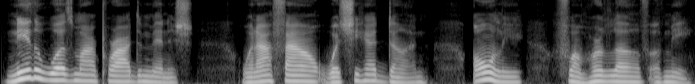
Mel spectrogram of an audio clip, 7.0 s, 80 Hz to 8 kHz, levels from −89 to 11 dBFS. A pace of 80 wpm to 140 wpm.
No: average, 155 wpm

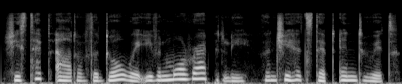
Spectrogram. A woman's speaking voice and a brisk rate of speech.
Yes: female; fast, 225 wpm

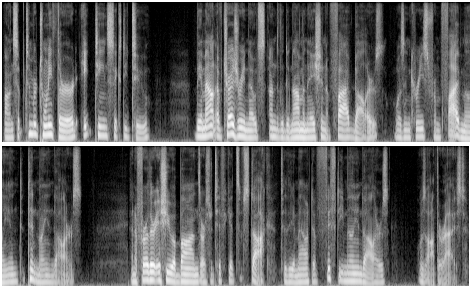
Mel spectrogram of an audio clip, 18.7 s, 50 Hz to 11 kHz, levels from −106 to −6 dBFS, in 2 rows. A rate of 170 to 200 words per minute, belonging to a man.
No: average, 150 wpm; male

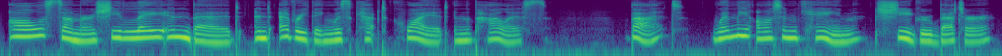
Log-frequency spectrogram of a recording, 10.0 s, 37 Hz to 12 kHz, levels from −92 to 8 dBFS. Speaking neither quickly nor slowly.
No: slow, 130 wpm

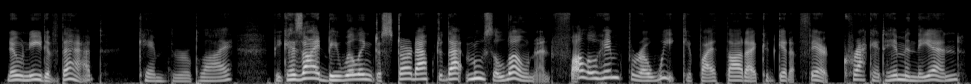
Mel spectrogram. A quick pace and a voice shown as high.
Yes: fast, 230 wpm; high, 205 Hz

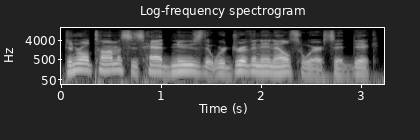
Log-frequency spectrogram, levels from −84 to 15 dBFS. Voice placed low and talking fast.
Yes: low, 115 Hz; fast, 225 wpm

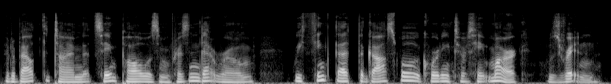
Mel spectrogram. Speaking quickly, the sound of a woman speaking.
No: fast, 215 wpm; male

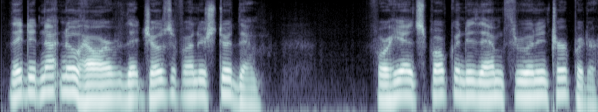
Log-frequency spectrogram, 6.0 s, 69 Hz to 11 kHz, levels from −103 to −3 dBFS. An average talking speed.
Yes: average, 180 wpm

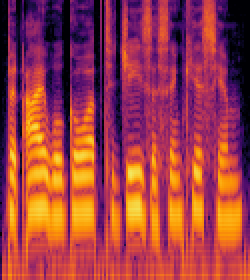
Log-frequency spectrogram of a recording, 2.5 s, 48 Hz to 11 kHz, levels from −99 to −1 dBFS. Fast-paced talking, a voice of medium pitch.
Yes: fast, 240 wpm; medium, 175 Hz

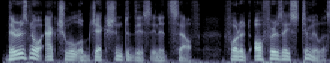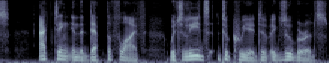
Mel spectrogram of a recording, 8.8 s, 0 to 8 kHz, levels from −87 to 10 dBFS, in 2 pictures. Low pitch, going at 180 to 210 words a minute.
No: very low, 95 Hz; average, 170 wpm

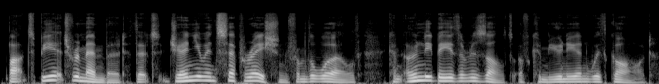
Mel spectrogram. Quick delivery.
No: average, 175 wpm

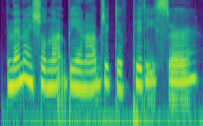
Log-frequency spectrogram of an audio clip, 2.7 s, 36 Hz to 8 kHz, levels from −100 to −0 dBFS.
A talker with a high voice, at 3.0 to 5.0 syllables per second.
No: high, 225 Hz; 5.3 syllables/s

